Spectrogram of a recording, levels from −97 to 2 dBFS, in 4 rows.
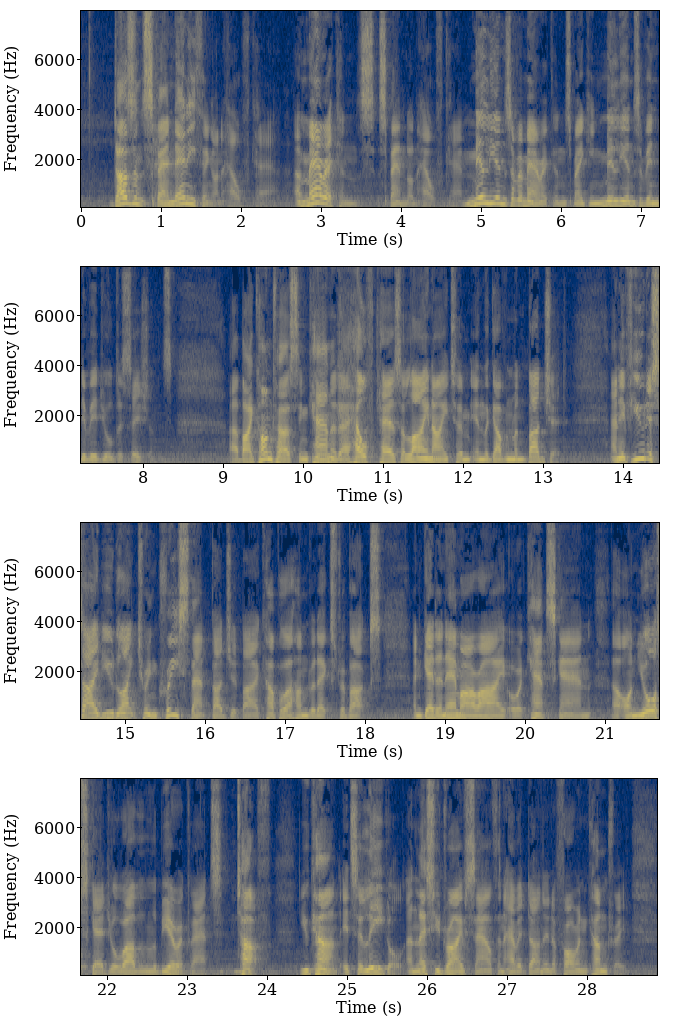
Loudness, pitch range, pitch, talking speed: -26 LUFS, 115-150 Hz, 130 Hz, 175 wpm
